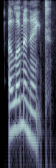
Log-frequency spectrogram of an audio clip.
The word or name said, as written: eliminate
